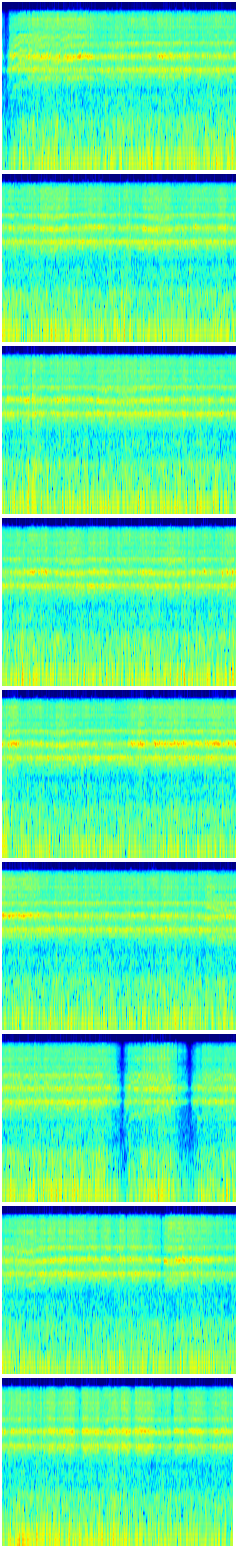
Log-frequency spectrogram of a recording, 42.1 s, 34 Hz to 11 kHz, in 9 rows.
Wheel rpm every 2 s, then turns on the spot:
150, 220, 230, 230, 230, 230, 230, 230, 230, 230, 230, 230, 240, 230, 200, 120, 170, 230, 230, 230, 230.
none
